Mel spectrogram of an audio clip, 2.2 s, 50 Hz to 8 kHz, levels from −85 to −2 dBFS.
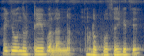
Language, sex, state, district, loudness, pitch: Kannada, male, Karnataka, Koppal, -15 LUFS, 145 Hz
